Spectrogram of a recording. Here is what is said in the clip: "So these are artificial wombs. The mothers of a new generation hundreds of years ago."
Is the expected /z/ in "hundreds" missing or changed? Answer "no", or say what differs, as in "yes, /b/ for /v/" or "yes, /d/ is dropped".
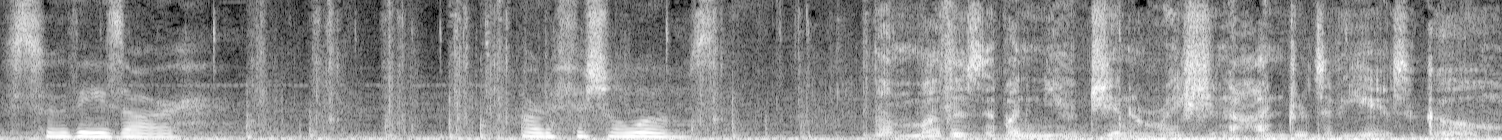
no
